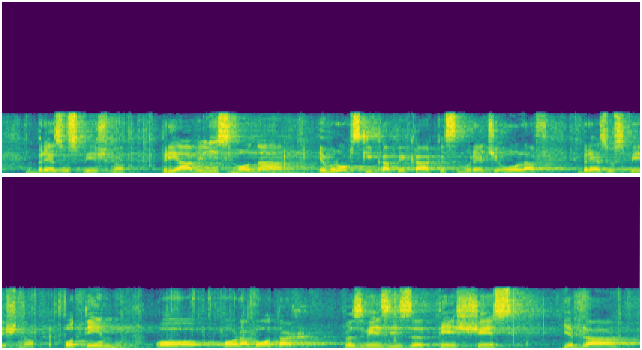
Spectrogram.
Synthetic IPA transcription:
bɾɛzuspeːʃnɔ | pɾijaːʋilismɔnaɛwɾoːpskikapɛkakəsɛmuɾɛːt͡ʃɛoːlafbɾɛzuspeːʃnɔɔt̪em | ɔːɾaboːt̪axʋəzʋeːzizət̪eːʃeːst̪ | jɛbla

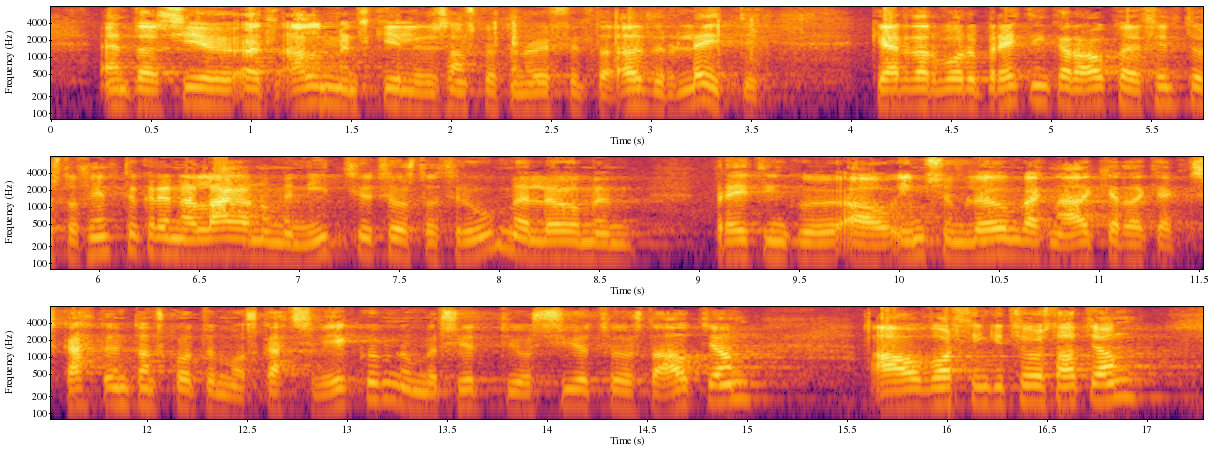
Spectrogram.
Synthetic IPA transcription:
ɛnt̪aɾsjɛːʏʔœt̪la̰lmɛnscɪːlɪɾɪsamskœwt̪ʏnaɾʏpfʏl̥t̪aʔœðɾʏleːjt̪ɪ | cɛɾðaɾvɔɾʏpɾeːjt̪iŋkaɾawaːwkʰvaːðɪfɪm̥t̪ʰjʏst̪ɔfɪm̥t̪ʏkɾejnaɾlaːɣanuːmɛɾniːt̪ʰjʏt̪ʰvʏʏst̪ɔθɾjuːmɛðlœːɣʏmʏm | pɾeːjt̪iŋkʏawʔimsʏmlœːɣʏmvɛknaaðcɛɾðacɛk̚nskaht̪ʏnt̪anskɔːt̪ʏmawskaht̪svɪːkʏmnuːmɛɾ̥sjœːt̪ʰjɔsyːɔt̪ʰvʏːʏst̪ɔaːwt̪jawn | awvɔɾ̥θiɲcɪt̪ʰvʏːʏst̪awt̪jawn

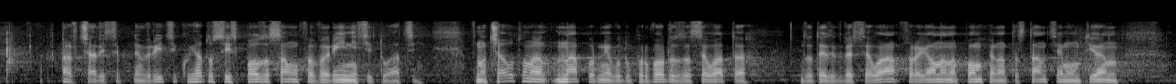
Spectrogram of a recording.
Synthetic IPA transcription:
ɐɾt͡ʃaɾisɛp̚t̪ɛmvɾit̪sikojat̪osɛispɔlˠzvəsamofɐvɐɾijnisit̪uat̪siːfnɐt͡ʃalˠot̪onɐnapoɾniəvod̪opɾovɔɾzɐsɛlˠat̪ə | zɐt̪ɛzid̪vɛsɛlˠafɾɐjɔnənɐpɔmpɛnət̪əst̪ant̪sijəmont̪iɾɐn

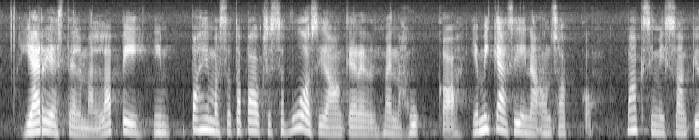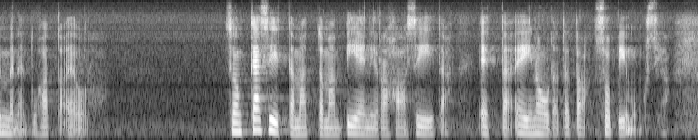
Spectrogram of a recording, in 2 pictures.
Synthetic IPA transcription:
jærjest̪elmællæpinimpɑhimːɑsːɑt̪ɑpɑˑuksesːɑʋuosiɑoŋkerernt̪menːæhukːɑ̰ːjɑmikæsiːnæonsɑkːo̰ | mɑksimisːɑːŋkymːenḛnt̪uhɑt̪ːɑ̰ʔḛuroɑ | seoŋkæsit̪ːæmæt̪ːømæmpienirʔɑhɑ̰siːt̪æ̰ | ʔet̪ːæ̰ʔeˑinoˑudɑ̰t̪ɑt̪æ̰sopimṵksiɑ

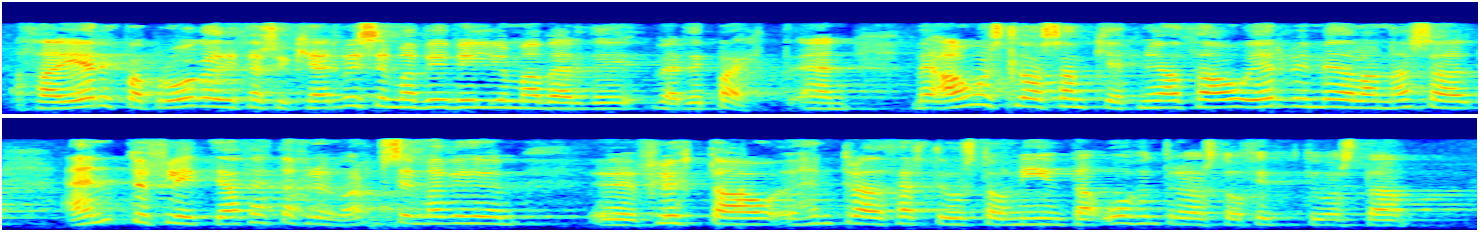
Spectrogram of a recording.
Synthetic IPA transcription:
aðθaðɛɾɪhkvapɾɔːɣaðiθɛsːʏcʰɛɾvɪsɛmavɪðvɪljʏmaðvɛɾðɪvɛɾðɪpajht̪ɛn | mɛðaːwɛst̪lœɣasamcʰɛhpnɪaðθawɛɾvɪðmɛːðalanːasað | ɛnt̪ʏɾ̥flɪːt̪jaθɛht̪afɾʏmvaɾnsɛmaðvɪðhʏðʏm | flʏht̪awhʏnt̪ɾaðfɛr̥t̪ʏast̪awniːjʏnt̪aʔɔɦʏnt̪ɾaðast̪awfɪm̥t̪ʰʏast̪a

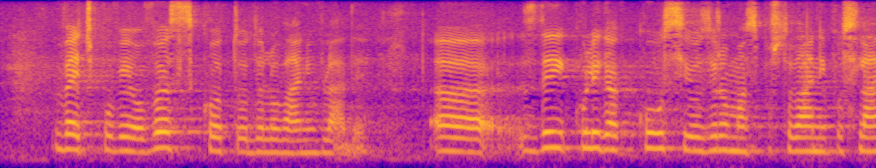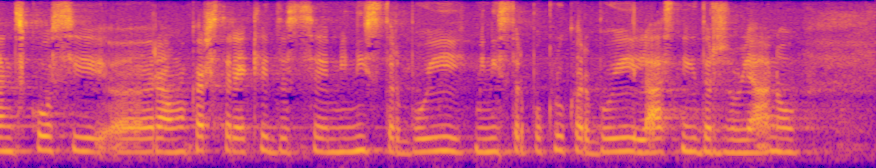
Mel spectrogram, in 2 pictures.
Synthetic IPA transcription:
ʋɛt͡ʃpɔʋeːɔʋəskɔt̪ɔd̪ɛlɔʋaːnjuwla̰ːd̪ɛ | zd̪ajkoleːɡakoːsiɔziːɾɔmaspɔʃt̪ɔʋaːnipɔslaːnt̪skoːsiɾawnɔkaɾst̪ɛɾɛːklid̪asɛminist̪əɾbɔjiminist̪əɾpɔklukaɾbɔjila̰ːst̪niɣd̪əɾʒawlja̰ːnɔw

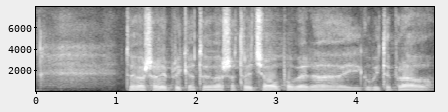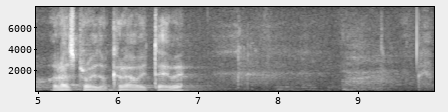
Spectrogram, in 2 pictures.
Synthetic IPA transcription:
t̪o̞ːjeʋaʃaɾe̞plikat̪o̞jeʋaʃat̪ɾet͡ɕaopʰo̞menaiɡubit̪epɾaːʋoɾaspɾaʋed̪okʰɾaoit̪eːʋe

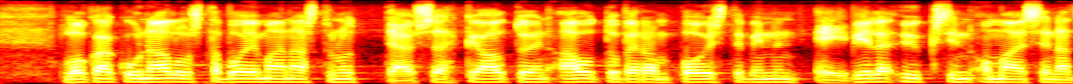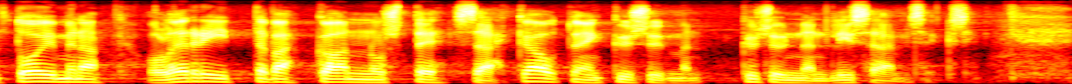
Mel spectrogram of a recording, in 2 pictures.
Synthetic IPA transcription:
lo̞kɑkuːnɑlust̪ɑʋo̞jmɑːnɑst̪unut̪ːæysːæhkøɑwt̪ojenɑwt̪oʋe̞ɾompo̞jst̪emine̞ne̞jʋie̞læʔyksinʔo̞mɑjse̞nɑt̪o̞jmenɑo̞lerriːt̪ːæʋækɑnːust̪esæhkøɑwt̪ojeŋkysykysynːænlisæːmise̞̥ksi̥

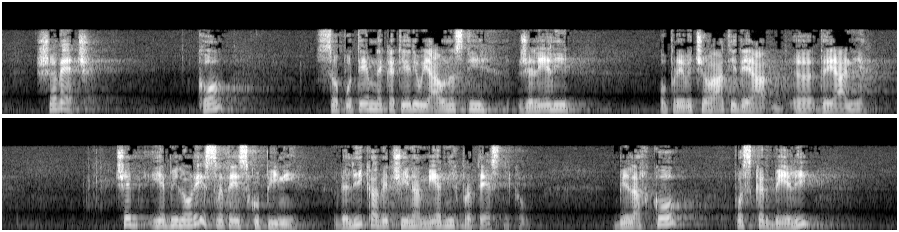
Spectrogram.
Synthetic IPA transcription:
ʃɛʋɛt͡ʃ | kʰɔ | sɔpɔt̪emnɛkat̪eːɾiwjaːwnɔst̪iʒɛleːli | ɔpɾɛʋit͡ʃɛʋaːt̪i | d̪ɛjaːnjɛ̰ | t͡ʃɛjɛbiloɾeːsʋət̪ɛjskupiːnḭʋɛlikaʋɛt͡ʃiːnameɾnixpɾɔt̪ɛst̪nikɔ̰w | bilaxkoːpɔskəɾbeːli

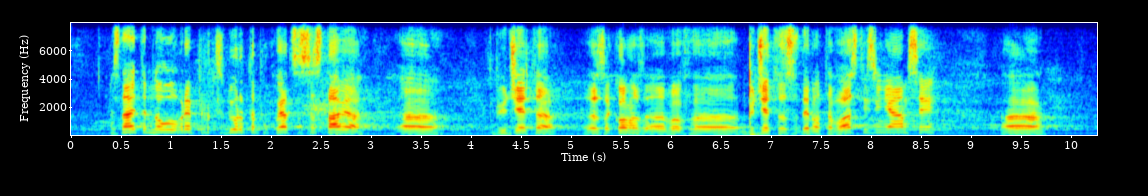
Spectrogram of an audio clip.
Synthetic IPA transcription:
znaɛt̪ɛmnoɡʊd̪obɾɛpɾot̪sɛd̪uɾət̪əpokojat̪o̥sɛsɐst̪avʲjə | bʲjud͡ʒɛt̪ə | zɐkɔnəvɐfbʲjud͡ʒɛt̪əzɐsɐd̪ɛbnət̪əvlˠast̪izvinʲavəmsɛ

